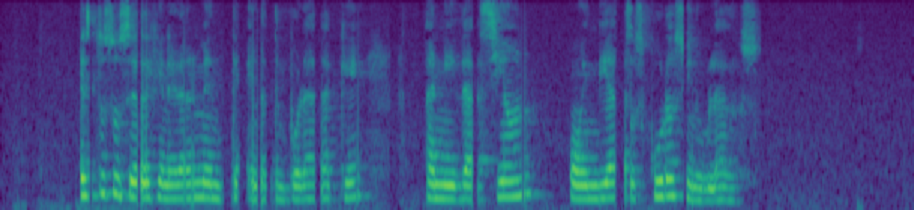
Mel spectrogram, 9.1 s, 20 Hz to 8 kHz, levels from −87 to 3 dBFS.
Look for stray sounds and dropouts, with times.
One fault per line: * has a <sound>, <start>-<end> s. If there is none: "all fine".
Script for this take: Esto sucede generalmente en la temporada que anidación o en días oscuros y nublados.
all fine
